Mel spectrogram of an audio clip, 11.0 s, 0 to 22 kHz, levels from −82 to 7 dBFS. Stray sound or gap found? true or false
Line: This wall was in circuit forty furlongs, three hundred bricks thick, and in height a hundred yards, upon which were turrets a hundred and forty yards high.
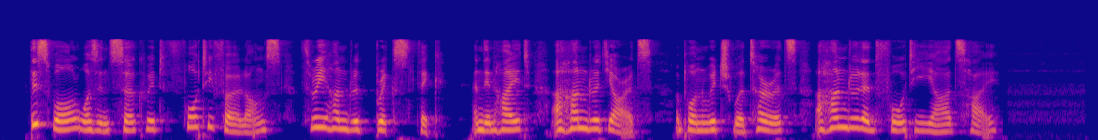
false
